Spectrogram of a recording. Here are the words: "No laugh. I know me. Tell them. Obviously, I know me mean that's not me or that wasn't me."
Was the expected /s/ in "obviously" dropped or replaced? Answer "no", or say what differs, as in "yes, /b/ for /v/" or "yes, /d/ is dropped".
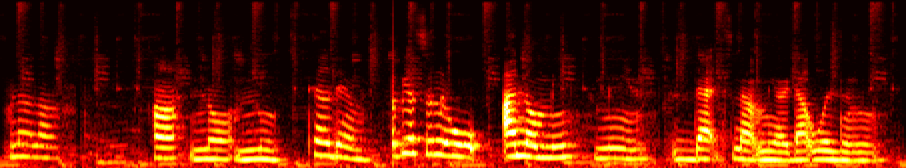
yes, /s/ is dropped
